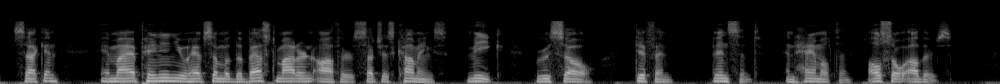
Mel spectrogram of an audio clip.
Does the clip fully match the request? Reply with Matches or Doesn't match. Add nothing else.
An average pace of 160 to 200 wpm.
Doesn't match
